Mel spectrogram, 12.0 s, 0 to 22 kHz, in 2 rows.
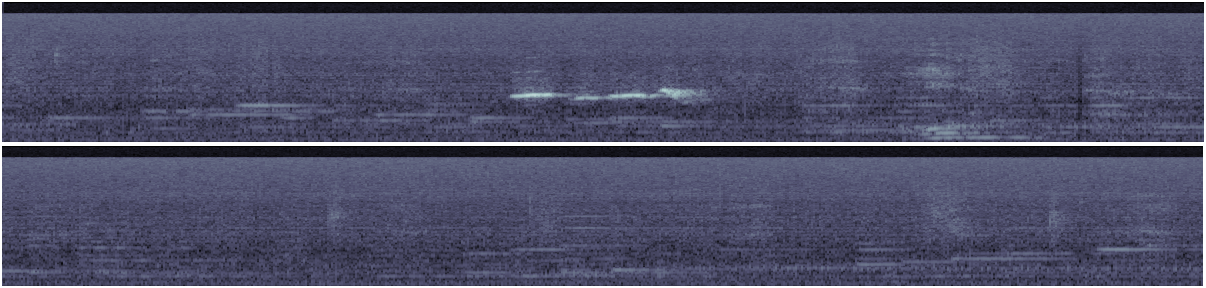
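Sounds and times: soft background music: 0:00.0 - 0:12.0
person whistling high notes: 0:02.6 - 0:03.6.

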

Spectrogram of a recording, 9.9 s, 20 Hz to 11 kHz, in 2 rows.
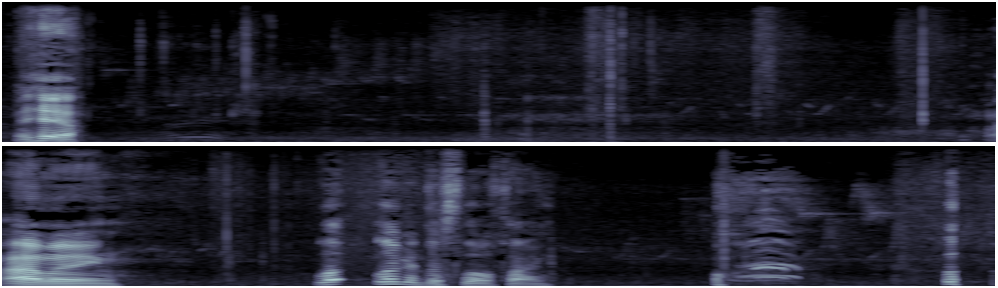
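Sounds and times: faint small clicks: 0:02.3 - 0:04.8.

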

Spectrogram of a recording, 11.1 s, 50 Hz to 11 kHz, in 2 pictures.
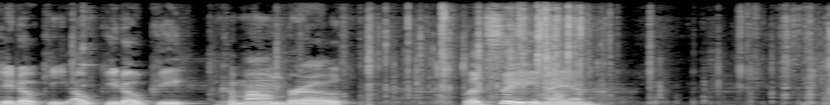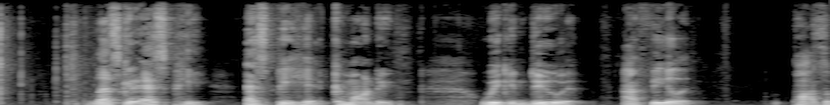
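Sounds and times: foil pack tearing and crinkling: 0:02.3 - 0:06.1.

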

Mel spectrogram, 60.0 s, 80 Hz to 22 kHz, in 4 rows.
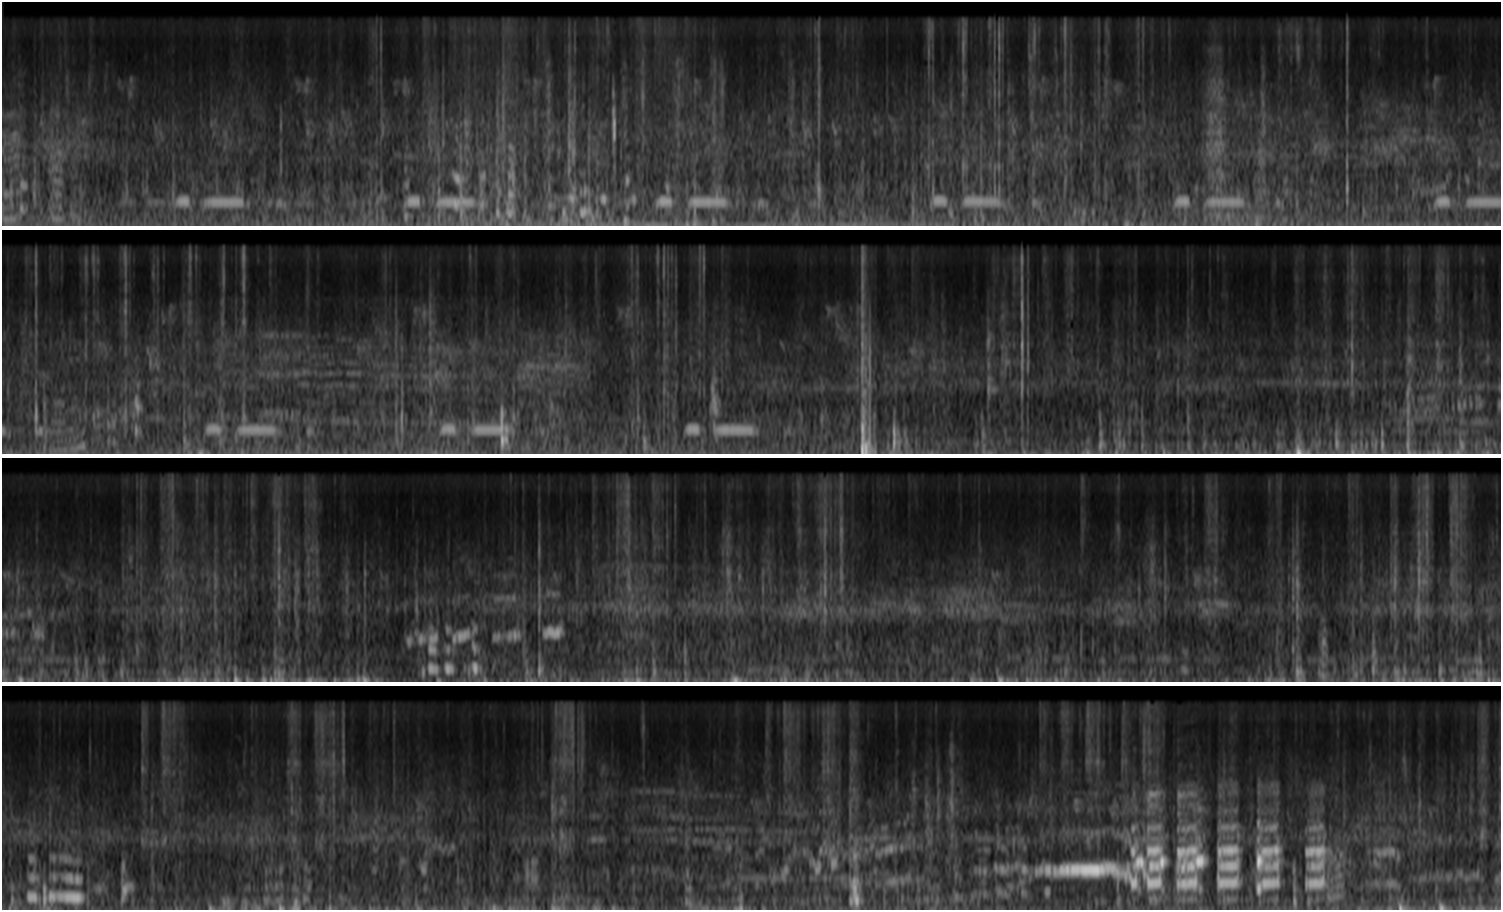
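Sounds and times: rabbit chewing carrot: 0:00.0 - 0:59.9.

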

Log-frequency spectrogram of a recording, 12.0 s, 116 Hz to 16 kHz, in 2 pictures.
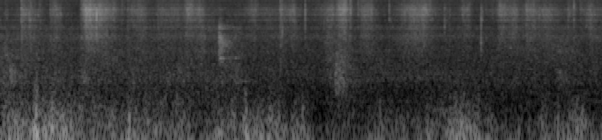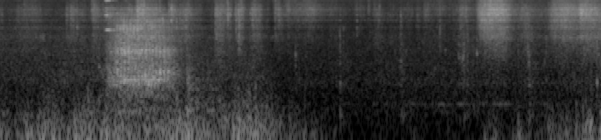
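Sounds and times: horse breathy call: 0:07.1 - 0:07.9.

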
